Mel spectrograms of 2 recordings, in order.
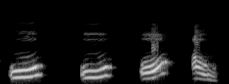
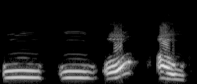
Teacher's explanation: जैसे उ, उ, ओ, औ। इन स्वरों के उच्चारण के समय होठ आगे की ओर गोल हो जाते हैं। जब आप इनका उच्चारण करते हो तो आपके होठ है वह है आगे की तरफ निकल आते हैं। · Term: वृत्ताकार स्वर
